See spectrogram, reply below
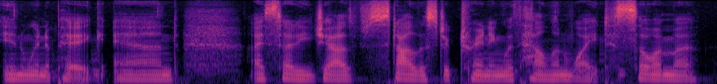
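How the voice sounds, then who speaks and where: A woman's voice: extremely low pitch, flat delivery, moderate pace, warm tone, dry recording. A Canadian woman speaking effusively as a musician guest in a live radio interview. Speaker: interview guest, singer-songwriter. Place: radio studio.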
